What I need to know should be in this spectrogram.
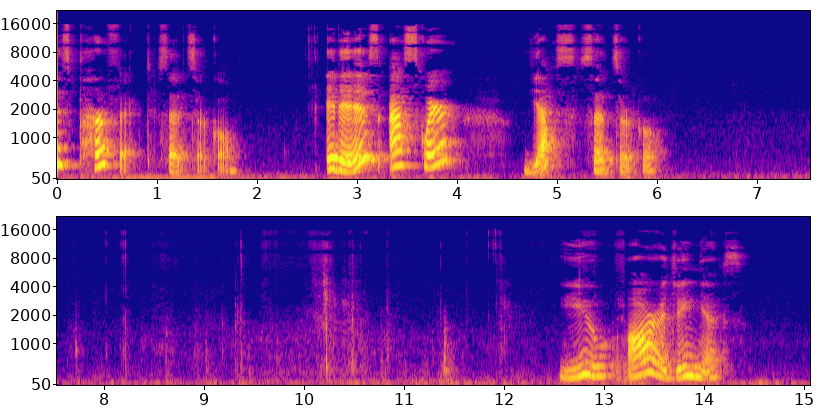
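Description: A young woman reads aloud, close to the microphone.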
